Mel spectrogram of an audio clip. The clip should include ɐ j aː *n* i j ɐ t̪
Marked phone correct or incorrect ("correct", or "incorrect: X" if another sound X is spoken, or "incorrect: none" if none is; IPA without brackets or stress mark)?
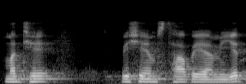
incorrect: m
